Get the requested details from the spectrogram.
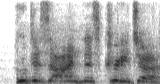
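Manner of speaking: very high-pitched yelling. Retelling what a character yelled during the fight: retelling a character's yell.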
